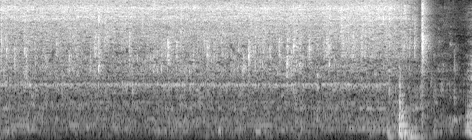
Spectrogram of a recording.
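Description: Tap water running steadily into a sink to wet a green shaving brush, a close, continuous splashing rush that cuts off abruptly near the end after a brief clatter.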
